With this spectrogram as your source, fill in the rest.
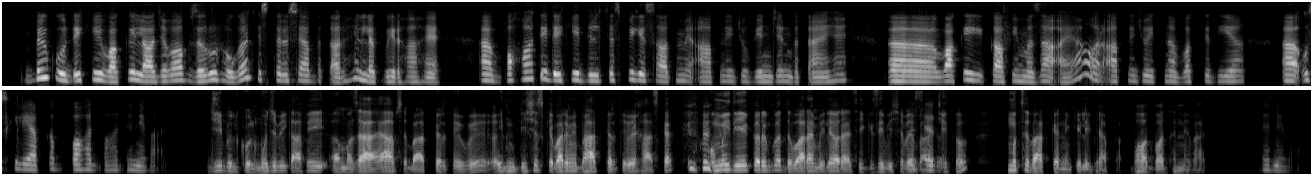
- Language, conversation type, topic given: Hindi, podcast, खाना बनाना सीखने का तुम्हारा पहला अनुभव कैसा रहा?
- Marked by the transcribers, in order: laughing while speaking: "इन"; joyful: "डिशेज़ के बारे में बात … पे बातचीत हो"; in English: "डिशेज़"; chuckle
